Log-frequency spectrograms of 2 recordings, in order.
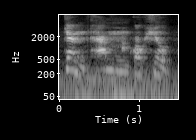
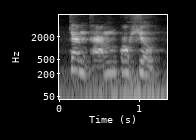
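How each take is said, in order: First: The second syllable is in the third tone. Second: The second syllable is not in the third tone. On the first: The speaker calls it right. "这个坛要练第三声" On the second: The speaker calls it wrong. "这是不正确"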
